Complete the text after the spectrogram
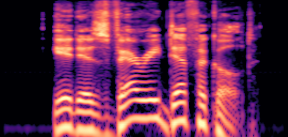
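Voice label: it is very difficult, English, male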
